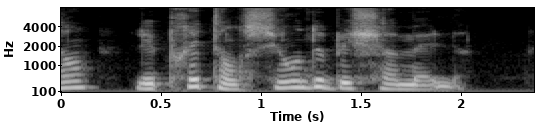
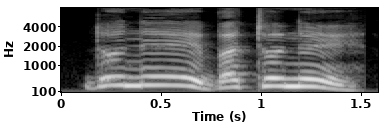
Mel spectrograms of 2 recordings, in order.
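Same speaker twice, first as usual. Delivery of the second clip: imperturbable; 5 semitones higher, 7 dB louder than usual. A narrator's reading. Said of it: "répondit imperturbablement Lapierre".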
